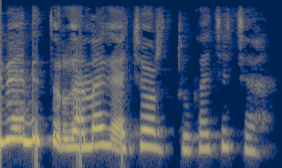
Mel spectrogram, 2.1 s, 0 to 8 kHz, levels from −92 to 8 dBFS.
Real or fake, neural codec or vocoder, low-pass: real; none; 7.2 kHz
